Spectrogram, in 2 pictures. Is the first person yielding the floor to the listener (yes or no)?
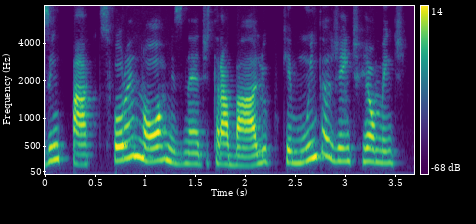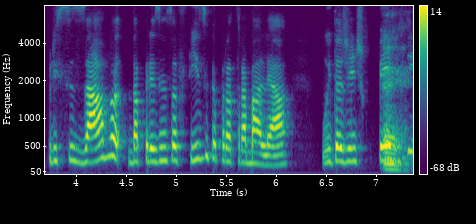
no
